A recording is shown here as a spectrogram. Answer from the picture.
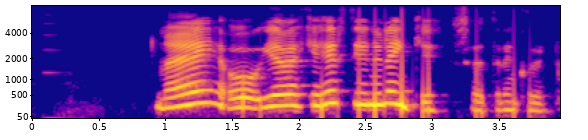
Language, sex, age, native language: Icelandic, female, 60-69, Icelandic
